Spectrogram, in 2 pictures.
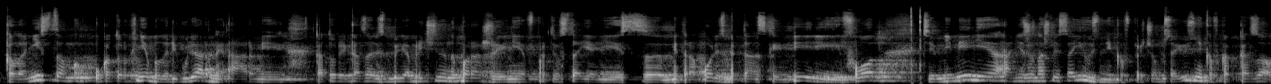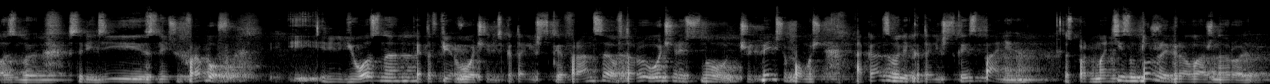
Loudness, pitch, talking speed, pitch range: -27 LUFS, 160 Hz, 150 wpm, 125-205 Hz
